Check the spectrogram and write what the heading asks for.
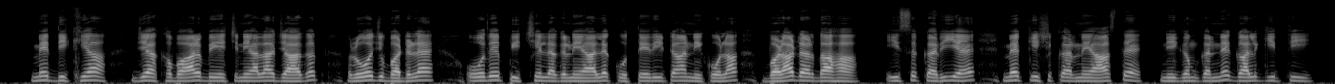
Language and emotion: Dogri, fearful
